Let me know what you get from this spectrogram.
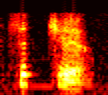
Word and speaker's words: Sitchin: But you spell it just the way you pronounce it. Sitchin.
